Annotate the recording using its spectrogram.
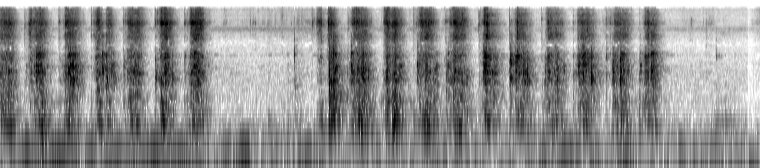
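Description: A knife chops rapidly against a wooden cutting board.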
